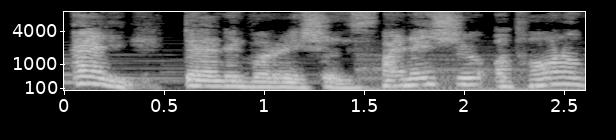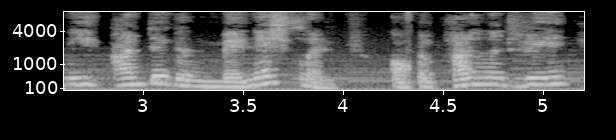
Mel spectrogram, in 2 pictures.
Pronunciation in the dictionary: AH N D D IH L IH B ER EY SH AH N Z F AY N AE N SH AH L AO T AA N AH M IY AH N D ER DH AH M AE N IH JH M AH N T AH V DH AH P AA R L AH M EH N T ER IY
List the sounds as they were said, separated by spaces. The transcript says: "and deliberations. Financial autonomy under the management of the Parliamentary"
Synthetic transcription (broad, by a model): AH N D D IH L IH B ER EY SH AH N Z F AY N AE N SH AH L AO T AA N AH M IY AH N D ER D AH M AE N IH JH M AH N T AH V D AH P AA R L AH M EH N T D IY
